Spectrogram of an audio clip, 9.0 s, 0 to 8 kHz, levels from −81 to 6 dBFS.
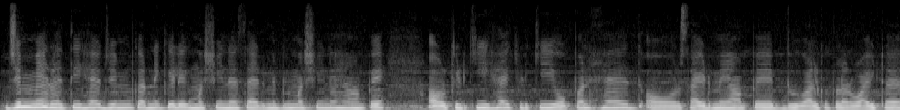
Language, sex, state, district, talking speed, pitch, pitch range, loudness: Hindi, female, Himachal Pradesh, Shimla, 215 wpm, 215 Hz, 205-225 Hz, -15 LUFS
